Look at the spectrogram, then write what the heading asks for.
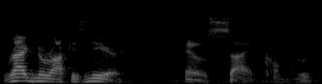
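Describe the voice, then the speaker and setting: A man's voice: lowish voice, sing-song, slow pace, bright, forceful tone, full character voice. A man voicing a bombastic, impatient young self-styled mad scientist in a theatrical, commanding way for a visual novel read-aloud. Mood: grandiose, conspiratorial.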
